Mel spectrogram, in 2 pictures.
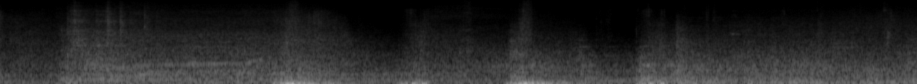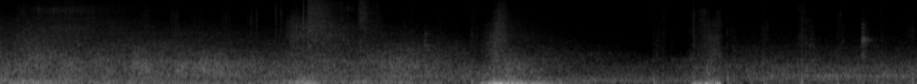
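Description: Footsteps walk on a hard floor.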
